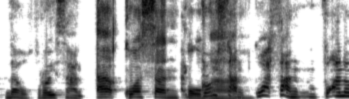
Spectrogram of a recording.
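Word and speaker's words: croissant: Croyant daw. Croisant. Ah kwasant po.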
